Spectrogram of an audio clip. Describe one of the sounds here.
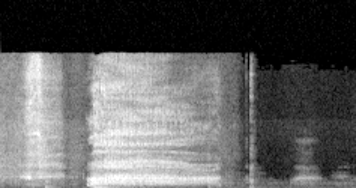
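A man blows out a long breath.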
